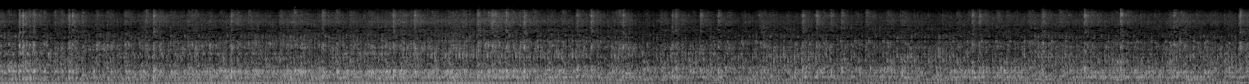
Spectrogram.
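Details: Opel Meriva, cold engine at idle: uneven scratchy crackle over a soft engine hum, only when cold or at very low revs, stops once warm; noise localised to one side, cause unknown.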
